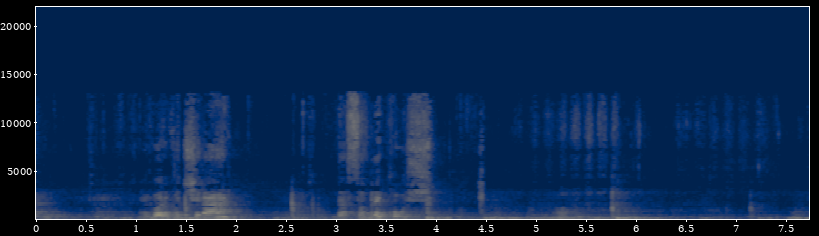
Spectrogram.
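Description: A knife taps on a wooden board.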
